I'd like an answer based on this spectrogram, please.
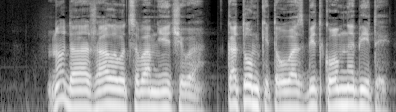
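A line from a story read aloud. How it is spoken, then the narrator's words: Peasant's grumble. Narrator (Russian): буркнул крестьянин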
